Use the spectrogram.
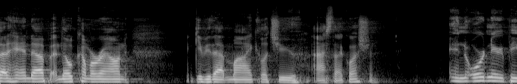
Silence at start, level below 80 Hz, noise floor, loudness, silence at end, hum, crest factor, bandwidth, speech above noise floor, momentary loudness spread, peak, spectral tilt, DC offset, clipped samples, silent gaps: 0 s; -62 dBFS; -61 dBFS; -20 LUFS; 0 s; none; 16 dB; 16 kHz; 42 dB; 10 LU; -4 dBFS; -6.5 dB/octave; under 0.1%; under 0.1%; none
